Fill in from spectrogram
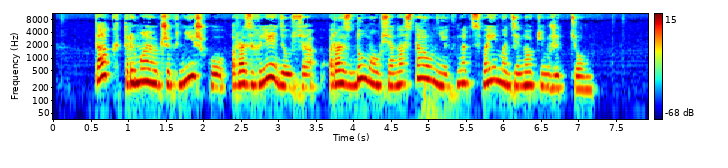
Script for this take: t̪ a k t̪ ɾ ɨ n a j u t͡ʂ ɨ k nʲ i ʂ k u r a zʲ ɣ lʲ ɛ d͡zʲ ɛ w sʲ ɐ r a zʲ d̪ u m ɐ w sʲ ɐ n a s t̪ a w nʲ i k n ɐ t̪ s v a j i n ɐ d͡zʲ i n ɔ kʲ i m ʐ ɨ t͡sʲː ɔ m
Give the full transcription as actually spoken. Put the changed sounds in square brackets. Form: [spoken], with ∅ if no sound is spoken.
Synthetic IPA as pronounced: t̪ a k t̪ ɾ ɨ [m] a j u t͡ʂ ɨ k nʲ i ʂ k u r a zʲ ɣ lʲ ɛ d͡zʲ ɛ w sʲ ɐ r a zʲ d̪ u m ɐ w sʲ ɐ n a s t̪ a w nʲ i k n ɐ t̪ s v a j i [m] ɐ d͡zʲ i n ɔ kʲ i m ʐ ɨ t͡sʲː ɔ m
